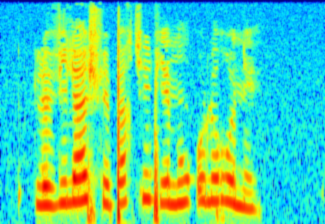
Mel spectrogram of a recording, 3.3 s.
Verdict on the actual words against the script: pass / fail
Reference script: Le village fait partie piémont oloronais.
pass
